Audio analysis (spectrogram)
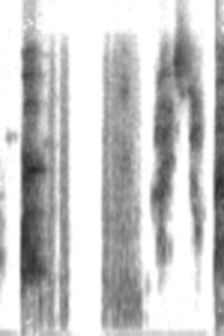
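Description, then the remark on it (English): Dogs bark in a few sharp, separated bursts, with a higher whining yelp in between, moderately loud, with no talking over them. “I'm sorry, I told on my dogs are barking.”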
